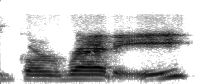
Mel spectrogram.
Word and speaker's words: Goretty: My nickname is, but my actual name is Goretty. But a lot of people have a hard time pronunciating it, so I go by for the ones that can't do it.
